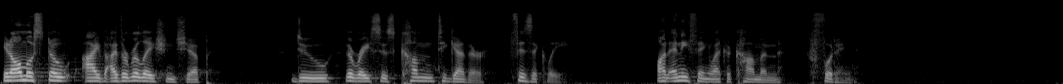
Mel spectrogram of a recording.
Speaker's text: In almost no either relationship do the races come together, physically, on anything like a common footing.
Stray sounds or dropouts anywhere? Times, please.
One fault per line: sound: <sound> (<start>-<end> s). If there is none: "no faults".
no faults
